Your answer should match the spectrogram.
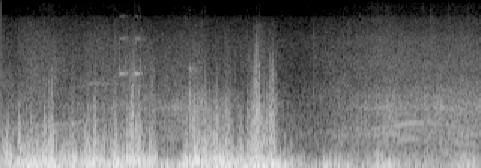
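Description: Wind buffeting the microphone of a camera riding on a moving electric unicycle, heavy and rumbling, easing off to a quieter rush about four seconds in.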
